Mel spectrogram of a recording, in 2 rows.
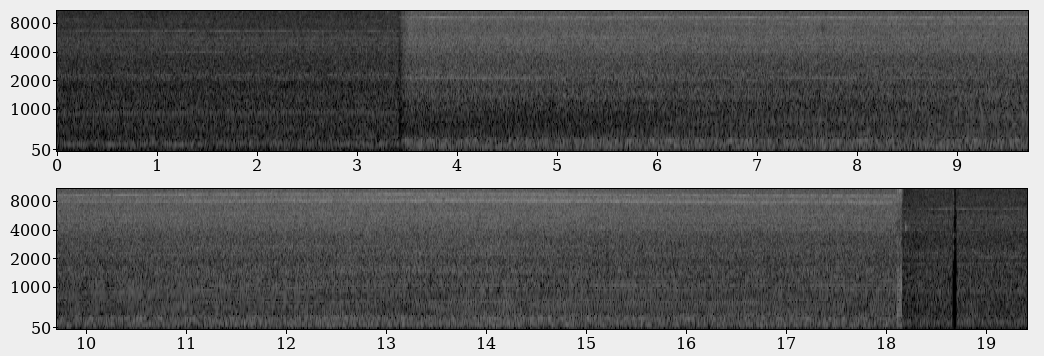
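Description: Twin turboprop King Air B200 taxiing in Microsoft Flight Simulator 2024, a steady engine drone with a rising propeller whine and sweeping harmonics that continues unbroken, then cuts off near the end.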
